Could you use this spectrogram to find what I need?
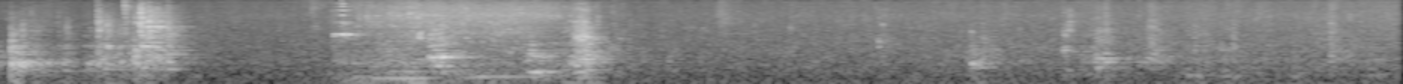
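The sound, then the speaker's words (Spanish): Clinks and clatter of a pot of oil being washed under running water in a kitchen, a few clustered knocks in the first seconds over a wet, splashing hiss, then quieter trickling with light taps. “La moza busca la olla de aceite y la lava.”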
